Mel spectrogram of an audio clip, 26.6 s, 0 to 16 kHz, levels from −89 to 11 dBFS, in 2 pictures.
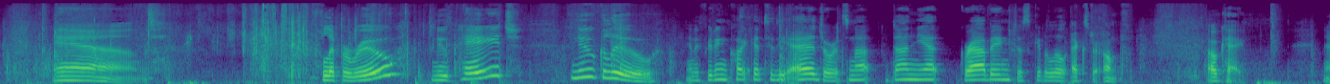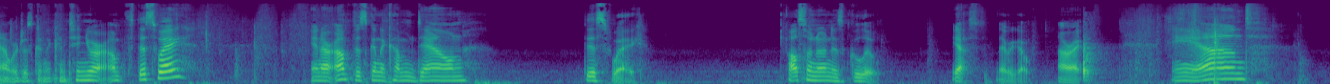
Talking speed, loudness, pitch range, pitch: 135 wpm, -18 LUFS, 175-225 Hz, 195 Hz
